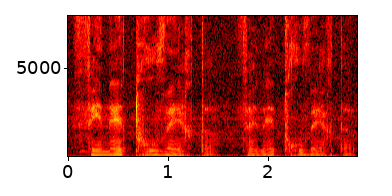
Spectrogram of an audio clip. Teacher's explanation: O TR passa para a próxima sílaba. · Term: liaison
